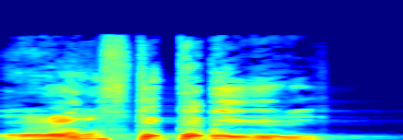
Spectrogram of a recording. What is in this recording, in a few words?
alert notify kill streak, japanese; caster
